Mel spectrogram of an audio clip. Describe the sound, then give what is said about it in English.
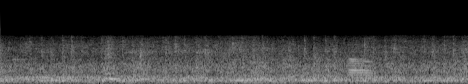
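Steady, loud rumble of a noisy train running through a tunnel. A dense roar holds without pause from start to finish, with faint clattering inside it. “That's one noisy, like, you know, sound-like so sort of train going straight through a tunnel.”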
